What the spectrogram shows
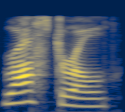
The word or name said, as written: rostral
